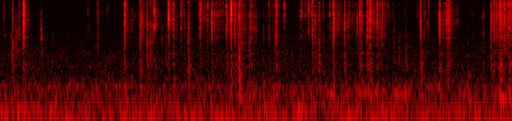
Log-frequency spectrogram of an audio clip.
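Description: A thin metal blade scores and scratches a grid into a solid, hand-sized, translucent amber glycerin soap bar held in the fingers, cutting off small cubes. It makes quiet, irregular bursts of bright, crisp scraping and crackling clicks with almost no low end, ending in a denser run of scratching.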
